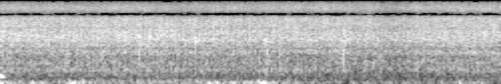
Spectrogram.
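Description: Pieces of pork meat sizzling steadily in oil in a black wok over a wood campfire.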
